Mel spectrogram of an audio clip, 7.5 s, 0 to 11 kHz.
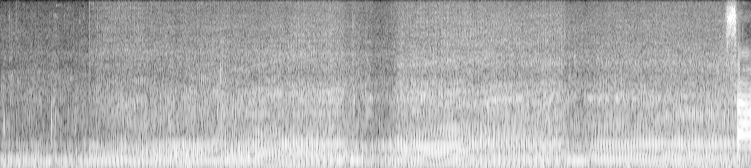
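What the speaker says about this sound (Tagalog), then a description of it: "may enjoy mo talaga yung growl ng kanyang exhaust dahil wala siyang catalytic" FKM Victorino 250i V-twin motorcycle with no catalytic converter, revving loudly up and down in close, continuous exhaust growl, with rising and falling pitch sweeps and a brief dip near the middle.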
